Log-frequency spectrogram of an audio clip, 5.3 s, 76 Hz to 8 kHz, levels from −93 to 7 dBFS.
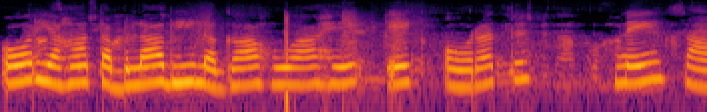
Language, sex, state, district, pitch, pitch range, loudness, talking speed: Hindi, female, Madhya Pradesh, Dhar, 255 Hz, 245-270 Hz, -17 LUFS, 135 wpm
